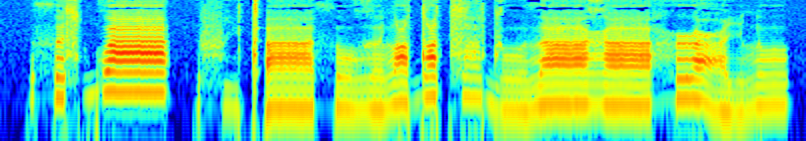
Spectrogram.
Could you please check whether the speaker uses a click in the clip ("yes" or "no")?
no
